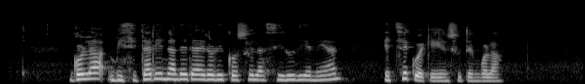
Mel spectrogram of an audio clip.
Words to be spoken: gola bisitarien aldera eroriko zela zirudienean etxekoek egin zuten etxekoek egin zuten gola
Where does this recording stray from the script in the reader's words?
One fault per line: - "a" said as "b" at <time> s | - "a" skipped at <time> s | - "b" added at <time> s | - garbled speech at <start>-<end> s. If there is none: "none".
- "etxekoek egin zuten" skipped at 4.9 s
